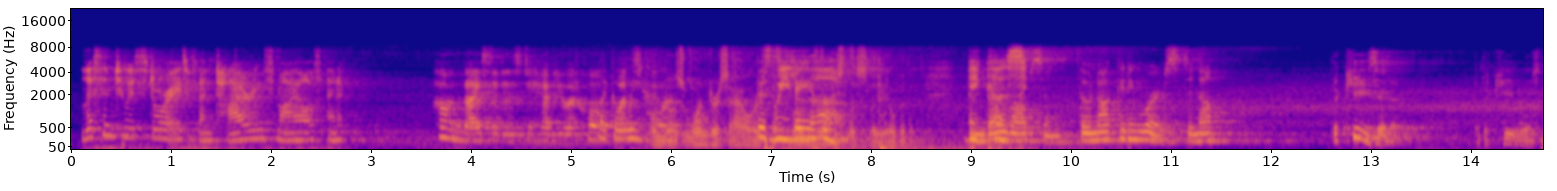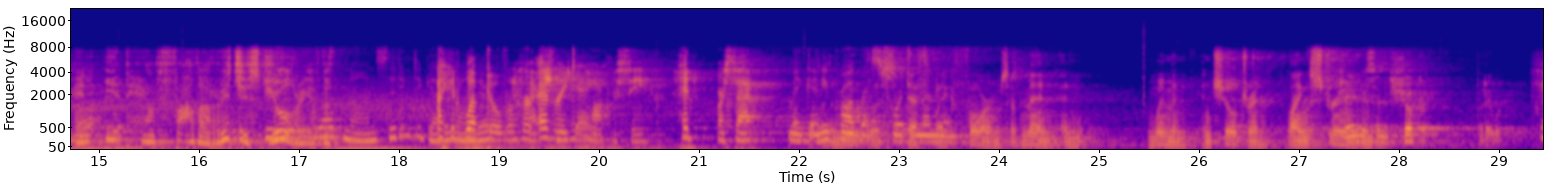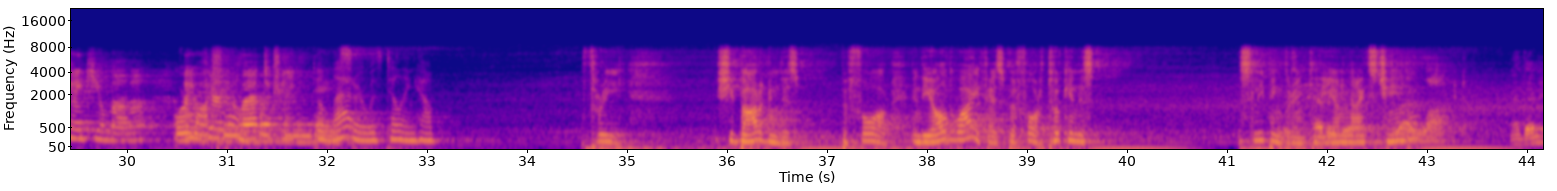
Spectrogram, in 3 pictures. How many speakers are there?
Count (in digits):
10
